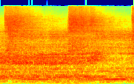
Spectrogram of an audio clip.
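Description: A heavy metal band playing live and loud: electric guitars over a drum kit.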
